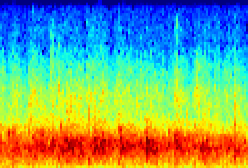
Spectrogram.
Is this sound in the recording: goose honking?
no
